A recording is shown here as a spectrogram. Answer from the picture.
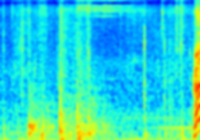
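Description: An elastic tie-down cord being stretched over a cardboard box and hooked onto the frame of a folding hand truck, with a few light, irregular knocks and rubbing from the cord, box and frame.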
